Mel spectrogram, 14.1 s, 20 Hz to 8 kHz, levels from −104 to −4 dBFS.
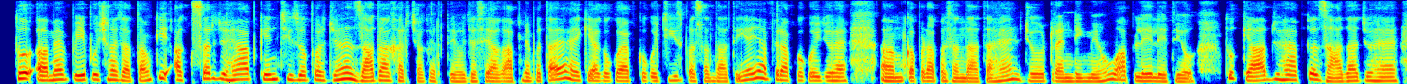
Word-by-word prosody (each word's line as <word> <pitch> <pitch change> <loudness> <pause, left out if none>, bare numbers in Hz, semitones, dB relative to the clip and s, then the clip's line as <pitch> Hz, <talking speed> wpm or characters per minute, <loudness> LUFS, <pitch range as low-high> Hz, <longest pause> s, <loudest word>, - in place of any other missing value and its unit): तो 215 - +8
अ, 155 - +4
मैं 170 +3 +3
अ, 180 - -1
ये 165 - +7
पूछना 175 -1 +1
चाहता 135 -2 0
हूँ 155 - 0
कि - - +2
अक्सर 185 +7 +1
जो 185 - +3
है 165 +2 +3
आप 190 +1 +2
किन 180 +1 +3
चीज़ों 165 -2 +1
पर 160 -2 +2
जो 165 - +2
है 200 0 +5
ज़्यादा 145 +1 +2
ख़र्चा 130 -4 -5
करते 125 -1 -6
हो? 115 0 -2
जैसे, 120 +2 -3
अब 120 0 -1
आपने 135 +4 -2
बताया 195 - +2
है 155 - +2
कि - - -3
अगर 135 0 -1
कोई 135 -1 +1
आपको 130 +1 -3
कोई 135 -1 -1
चीज़ 150 0 -5
पसंद 125 -1 -3
आती 120 -1 -3
है 175 +6 +2
या 235 -2 +4
फ़िर 165 - +1
आपको 150 -1 -2
कोई 140 0 -1
जो 140 0 0
है 135 - +2
अ, 130 -1 -2
कपड़ा 130 0 +1
पसंद 120 -2 -1
आता 110 +1 -2
है 160 +8 0
जो 125 0 +1
ट्रेंडिंग 120 0 0
में 120 - 0
हो 160 +10 0
आप 160 - -3
ले 130 0 +3
लेते 115 -1 -2
हो। 110 -2 -2 0.3
तो 115 - +1
क्या 145 -1 +3
आप 155 +3 +2
जो 185 - +1
है 170 - +3
आप 165 +5 -1
ज़्यादा 135 -6 +1
जो 140 - +1
है 135 0 +1
140 Hz, 275 wpm, -21 LUFS, 125-165 Hz, 0.3 s, तो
